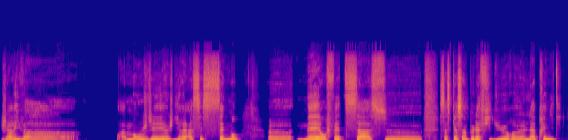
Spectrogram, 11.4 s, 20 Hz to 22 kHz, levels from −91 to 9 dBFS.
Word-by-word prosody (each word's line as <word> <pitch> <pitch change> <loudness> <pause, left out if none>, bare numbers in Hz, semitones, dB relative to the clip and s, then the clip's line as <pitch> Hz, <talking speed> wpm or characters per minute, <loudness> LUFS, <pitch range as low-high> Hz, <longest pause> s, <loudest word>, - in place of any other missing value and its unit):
J'arrive 115 +5 0
à 95 -4 -6 0.9
à - - -8
manger, 120 +4 +2
heu, 115 - +2
je 95 - -6
dirais 110 +3 -1
assez 115 +1 -1
sainement. 120 - +1 0.6
Heu, 100 -1 -5
mais, 125 +11 +4
en 135 -6 +2
fait, 150 +4 -1
ça 110 -1 +2
se 100 -2 -3 0.4
ça - - -2
se - - -1
casse 140 -1 +3
un 135 - +1
peu 135 +2 -1
la 120 -2 +3
figure, 115 +6 0
heu, 105 0 -1
l'après-midi. 115 0 +1
110 Hz, 125 wpm, -22 LUFS, 105-125 Hz, 0.9 s, mais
